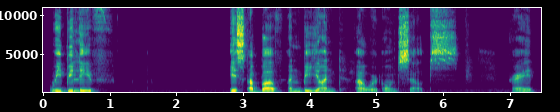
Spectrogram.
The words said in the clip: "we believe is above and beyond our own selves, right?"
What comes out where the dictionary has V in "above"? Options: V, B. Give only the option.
V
